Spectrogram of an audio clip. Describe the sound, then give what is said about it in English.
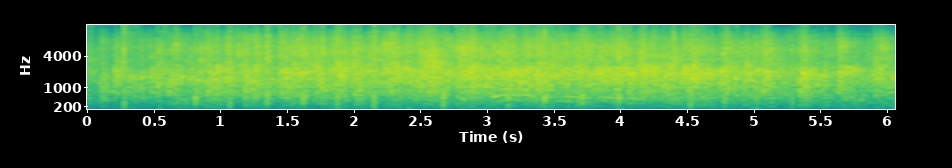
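A steady round of applause for the Boot Girls, women who remove car boots, with dense clapping that holds at an even level for several seconds and faint cheering voices mixed in underneath. “I want to give a round of applause.”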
